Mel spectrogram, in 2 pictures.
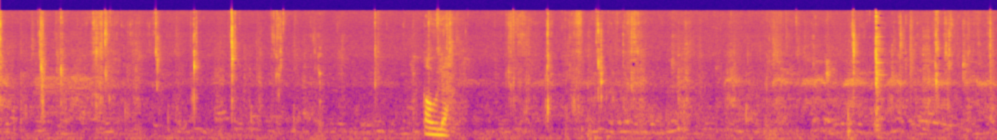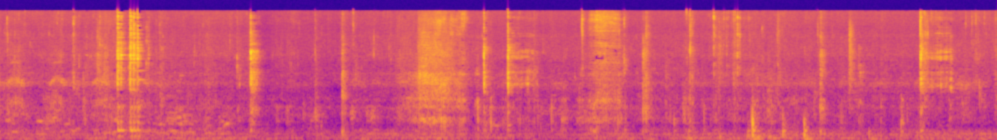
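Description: A young man chews food with lips smacking, close to the microphone.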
